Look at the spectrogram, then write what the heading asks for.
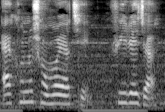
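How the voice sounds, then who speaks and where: A woman's voice: a little high, unhurried. A woman voicing a stern, mysterious ghostly woman in a cartoon horror story, with a harsh, commanding and ominous manner. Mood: ominous warning. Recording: music behind the voice.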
